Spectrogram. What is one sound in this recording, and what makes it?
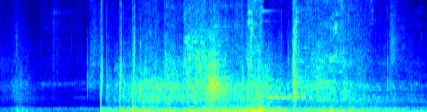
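Sparks burst with a loud fizzing crash.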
